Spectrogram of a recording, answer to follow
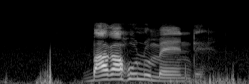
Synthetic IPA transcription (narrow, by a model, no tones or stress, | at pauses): ɓak̬ahulumɛːndʱɛ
